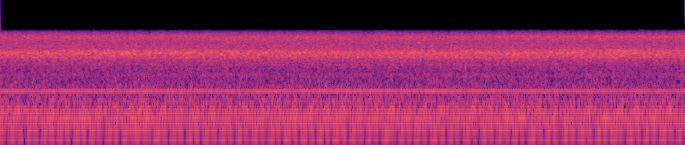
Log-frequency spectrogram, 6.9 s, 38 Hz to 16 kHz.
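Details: 1997 Jeep Cherokee with no codes and no engine light: low, uneven idle with a loping pulse about twice a second instead of a smooth beat; rough idle, cause unknown.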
